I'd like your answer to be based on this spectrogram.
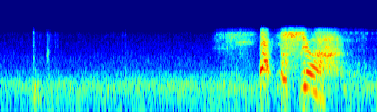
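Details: Spring allergy sneezing fit, a very long attack: after a quiet stretch, a loud forceful sneeze followed by a noisy exhaled burst.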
